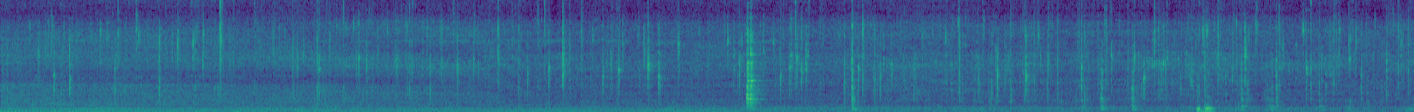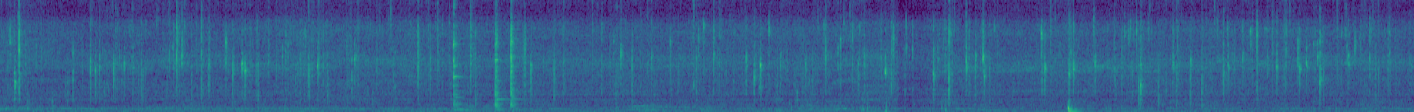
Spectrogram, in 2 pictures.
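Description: Minced-shrimp and scallion patties sizzling as they shallow-fry in hot fat in a pan, a steady crackle with a few sharp clicks scattered through it.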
